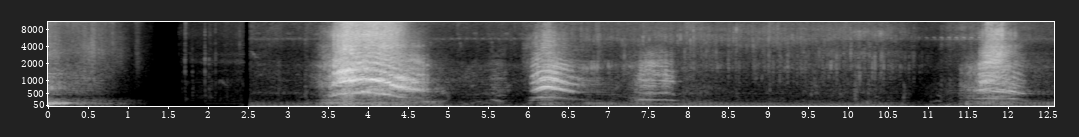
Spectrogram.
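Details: Asian elephant (Elephas maximus), trumpet call.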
